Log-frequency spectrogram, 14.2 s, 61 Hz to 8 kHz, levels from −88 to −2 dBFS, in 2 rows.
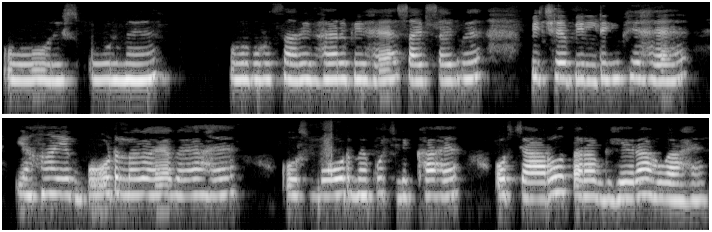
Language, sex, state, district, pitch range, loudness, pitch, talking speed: Hindi, female, Uttar Pradesh, Jalaun, 270-290 Hz, -18 LUFS, 275 Hz, 145 wpm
